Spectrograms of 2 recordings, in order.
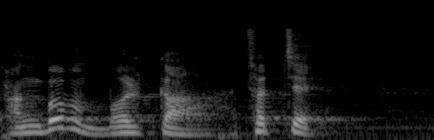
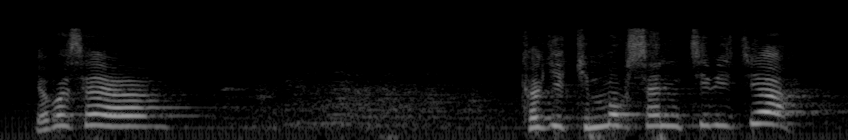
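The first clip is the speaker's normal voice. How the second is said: put-on female voice, quieter; 7 semitones higher, 3 dB quieter than usual. Retelling a prank call to his own home, the speaker is imitating a woman's voice. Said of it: "여자 음성을 내요".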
